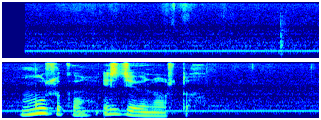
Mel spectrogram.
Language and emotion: Russian, neutral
